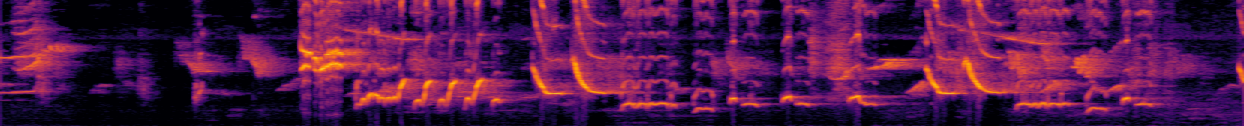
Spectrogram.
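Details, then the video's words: Orange-headed thrush song for stimulating a caged bird to sing: after quiet high notes, an energetic run of repeated down-slurred whistles and sharp chips, richly varied and continuous for several seconds. "Merangsang ANIS MERAH Berani Bunyi, Saat Diputarkan Kicauan Ini dalam Beberapa Menit."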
